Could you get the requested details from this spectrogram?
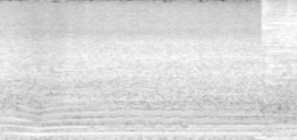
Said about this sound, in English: Hit the trails in the ultimate off-road vehicle. Can-Am is built for ripping through trails, crawling through mud, cruising over dunes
